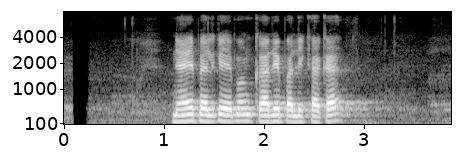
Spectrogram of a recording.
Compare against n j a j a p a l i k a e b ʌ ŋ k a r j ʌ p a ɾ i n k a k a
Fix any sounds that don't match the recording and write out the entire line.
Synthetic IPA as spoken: n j a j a p a l i k a e b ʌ ŋ k a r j ʌ p a l i k a k a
